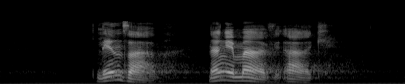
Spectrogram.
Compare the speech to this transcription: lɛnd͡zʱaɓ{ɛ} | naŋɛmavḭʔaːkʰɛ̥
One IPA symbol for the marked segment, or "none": a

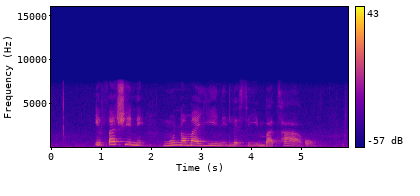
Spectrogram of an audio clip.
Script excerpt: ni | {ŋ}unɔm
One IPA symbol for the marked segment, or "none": ŋ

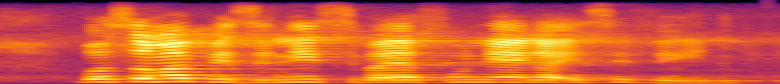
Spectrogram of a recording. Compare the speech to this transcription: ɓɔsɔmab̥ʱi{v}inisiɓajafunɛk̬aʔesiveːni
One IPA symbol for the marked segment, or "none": z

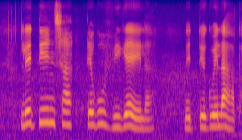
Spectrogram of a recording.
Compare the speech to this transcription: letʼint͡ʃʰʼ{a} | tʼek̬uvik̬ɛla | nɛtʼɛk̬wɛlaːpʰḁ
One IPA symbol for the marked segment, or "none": a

